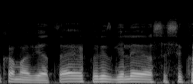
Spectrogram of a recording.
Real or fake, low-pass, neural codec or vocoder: fake; 10.8 kHz; vocoder, 44.1 kHz, 128 mel bands every 512 samples, BigVGAN v2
